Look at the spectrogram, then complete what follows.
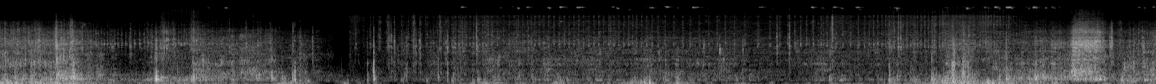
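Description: Mountain bike rolling down a rocky dirt trail: tyres crunching over rock and gravel, with frequent rattles and knocks from the bike. It goes quieter for about a second a few seconds in, then grows louder again toward the end.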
